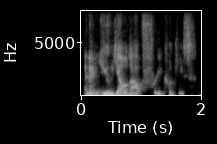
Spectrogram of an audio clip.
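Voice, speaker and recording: A man voicing a hungry man who lost his job, telling his story in an earnest, slow way. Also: medium pitch, fairly bright tone, natural voice.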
